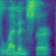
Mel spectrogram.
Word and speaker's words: Leominster: they always get a kick because it's pronounced Lemonster, but it's spelled Leominster, and that's what we, that's what I called it when I got here.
